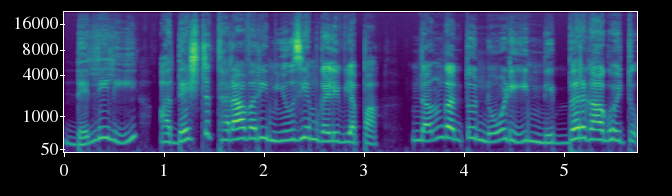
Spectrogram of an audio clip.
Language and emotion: Kannada, surprised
